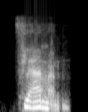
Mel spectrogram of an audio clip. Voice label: "flamen", Indian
